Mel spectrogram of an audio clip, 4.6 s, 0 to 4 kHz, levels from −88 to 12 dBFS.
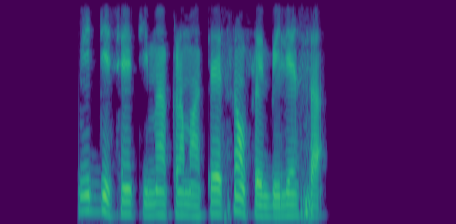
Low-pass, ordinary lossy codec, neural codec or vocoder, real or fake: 3.6 kHz; Opus, 64 kbps; none; real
